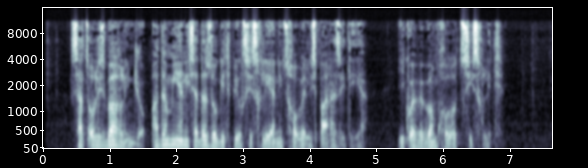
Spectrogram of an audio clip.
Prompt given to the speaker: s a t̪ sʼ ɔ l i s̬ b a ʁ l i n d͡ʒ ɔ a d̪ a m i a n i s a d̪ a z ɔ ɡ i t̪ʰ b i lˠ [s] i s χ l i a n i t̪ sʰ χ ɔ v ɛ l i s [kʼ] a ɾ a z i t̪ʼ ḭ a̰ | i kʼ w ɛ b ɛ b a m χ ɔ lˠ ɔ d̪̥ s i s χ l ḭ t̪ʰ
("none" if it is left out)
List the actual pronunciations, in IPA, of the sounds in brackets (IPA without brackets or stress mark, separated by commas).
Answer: s, pʼ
